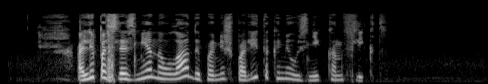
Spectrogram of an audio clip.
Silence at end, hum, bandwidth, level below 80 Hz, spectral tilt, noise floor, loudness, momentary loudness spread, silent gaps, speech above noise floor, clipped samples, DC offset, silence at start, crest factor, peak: 1.05 s; none; 11.5 kHz; -70 dBFS; -2.5 dB/octave; -62 dBFS; -20 LUFS; 19 LU; none; 41 dB; under 0.1%; under 0.1%; 0.45 s; 22 dB; 0 dBFS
